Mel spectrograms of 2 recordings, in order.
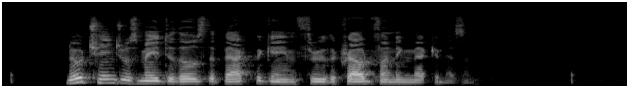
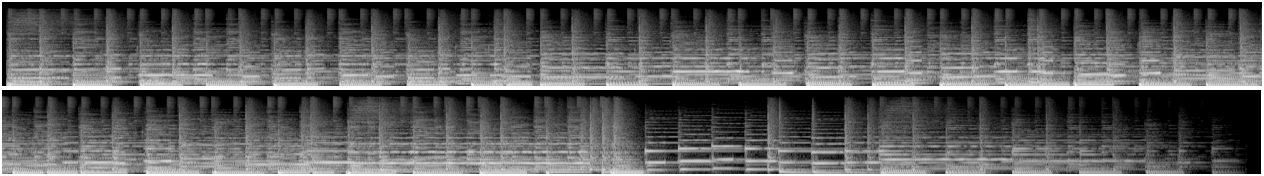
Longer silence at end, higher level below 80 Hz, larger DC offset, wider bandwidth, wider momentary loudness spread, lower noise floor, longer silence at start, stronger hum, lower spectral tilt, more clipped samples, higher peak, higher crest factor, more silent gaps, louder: first, 1.6 s vs 0.4 s; second, -78 dBFS vs -18 dBFS; neither; second, 11.5 kHz vs 16 kHz; first, 12 LU vs 7 LU; first, -72 dBFS vs -40 dBFS; first, 0.65 s vs 0.05 s; neither; about the same, -5 dB/octave vs -6 dB/octave; neither; second, -8 dBFS vs 0 dBFS; first, 20 dB vs 12 dB; neither; second, -27 LUFS vs -14 LUFS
